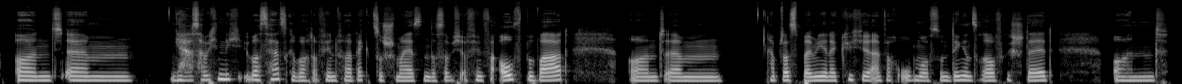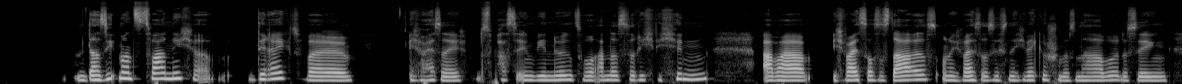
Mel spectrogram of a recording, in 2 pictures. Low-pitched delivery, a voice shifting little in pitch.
No: high, 190 Hz; narrow, 1.8 semitones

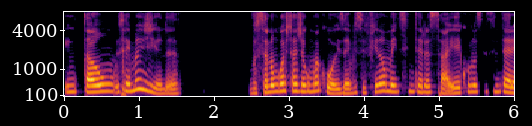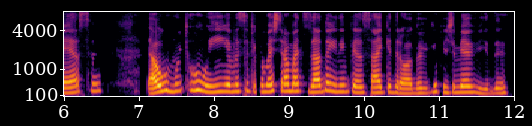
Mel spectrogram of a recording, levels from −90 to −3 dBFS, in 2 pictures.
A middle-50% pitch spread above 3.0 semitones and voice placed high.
Yes: average, 3.5 semitones; high, 220 Hz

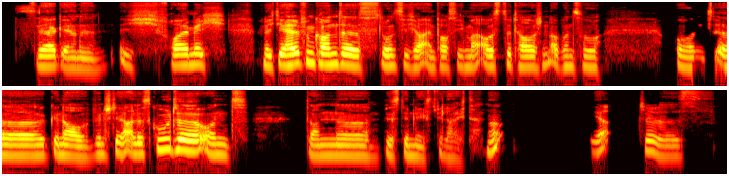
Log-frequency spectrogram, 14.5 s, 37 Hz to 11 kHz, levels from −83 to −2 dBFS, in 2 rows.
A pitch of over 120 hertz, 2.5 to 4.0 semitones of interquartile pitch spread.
Yes: medium, 140 Hz; average, 2.8 semitones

